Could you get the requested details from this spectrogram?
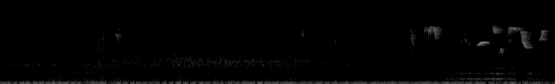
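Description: Eurasian blackcap: scattered faint high chirps, then a brief burst of quick, rich warbled notes at the end, over a steady low rumble.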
